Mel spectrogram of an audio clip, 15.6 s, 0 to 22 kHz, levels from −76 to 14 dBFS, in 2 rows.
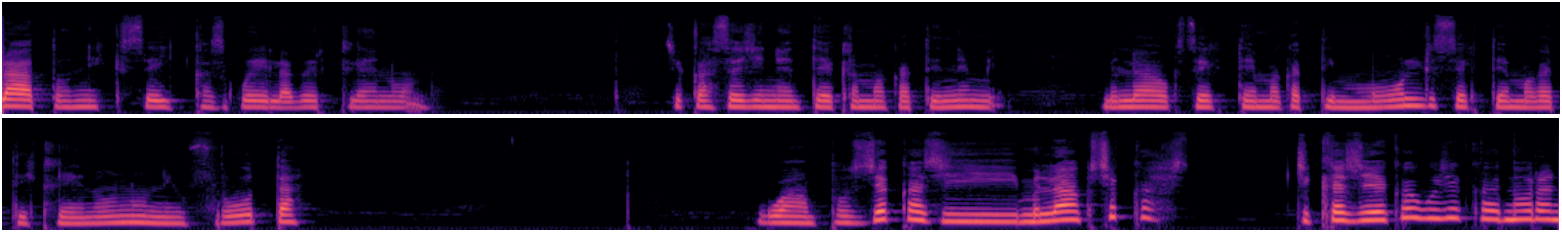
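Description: Throughout the speech, the sound is swirly, smeared and hollow, with blurred consonant onsets and nothing above 14.1 kHz. This is generation loss, likely from around four successive lossy passes, each requantising on a shifted frame grid, consistent with AAC-LC at 64 kbit/s.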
